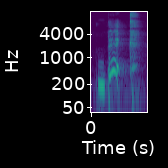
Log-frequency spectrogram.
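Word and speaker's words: Bich: Now you have to be careful how you pronounce that last name because it's B I C H but you can actually pronounce it Bick.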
